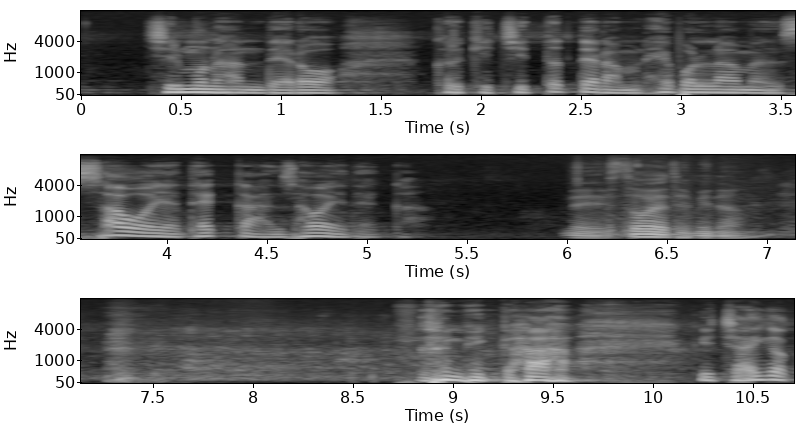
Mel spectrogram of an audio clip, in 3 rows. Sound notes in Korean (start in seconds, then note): 7.0 질문자 / 청중 웃음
